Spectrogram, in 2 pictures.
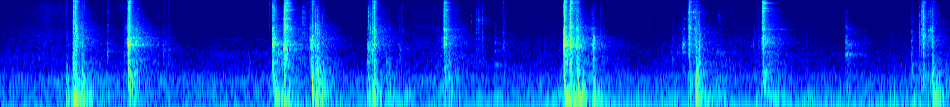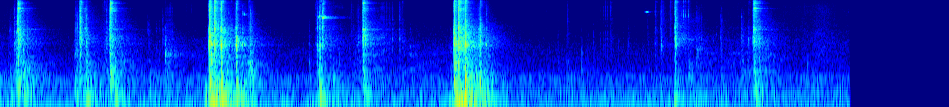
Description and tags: DOORHANDLE METAL
Door Open Close
Close, Door, Doorhandle, Metal, Open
